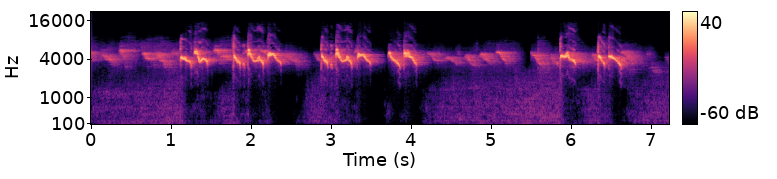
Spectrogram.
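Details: On its first day with a song-display booster, 21 October 2022, a caged oriental white-eye delivers thin high warbling twitters in bursts, many notes sliding downward, over a soft low background hum.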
